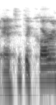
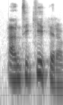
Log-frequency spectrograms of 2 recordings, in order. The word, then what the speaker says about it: Antikythera: like this because it's a Greek mechanism, the Antithekara mechanism. Am I saying that right? Antikythera mechanism.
